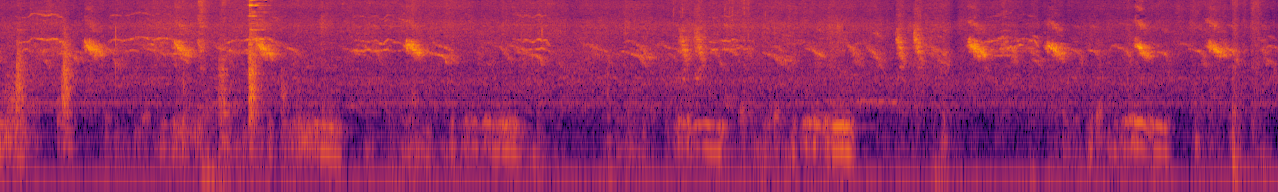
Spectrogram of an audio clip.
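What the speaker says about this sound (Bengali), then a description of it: "এ হচ্ছে কবুতরের ডাক" Orange Sirazi pigeon cooing nearby: repeated low, throaty coos in short bursts roughly every second or two, with faint chirping of other birds and steady background hum.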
